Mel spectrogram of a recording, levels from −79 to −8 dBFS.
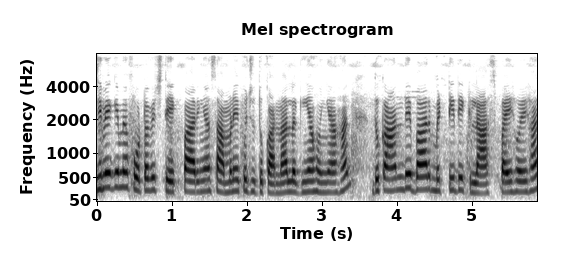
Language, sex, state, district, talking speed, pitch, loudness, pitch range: Punjabi, female, Delhi, New Delhi, 245 wpm, 225 Hz, -16 LUFS, 205-250 Hz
